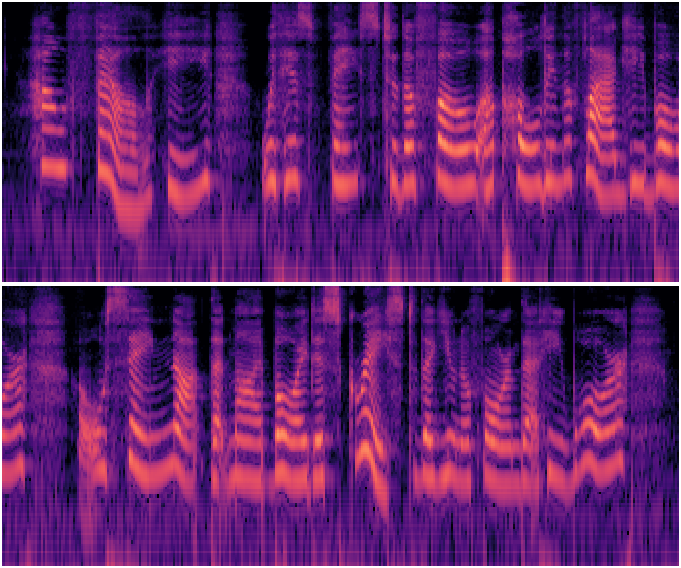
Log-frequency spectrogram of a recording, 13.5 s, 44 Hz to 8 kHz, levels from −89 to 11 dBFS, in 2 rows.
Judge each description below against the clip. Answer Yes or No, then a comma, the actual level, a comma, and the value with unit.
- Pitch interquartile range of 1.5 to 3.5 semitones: No, average, 4.2 semitones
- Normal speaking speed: No, slow, 95 wpm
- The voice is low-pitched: No, very high, 260 Hz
